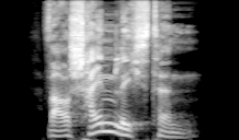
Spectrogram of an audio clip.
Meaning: 1. superlative degree of wahrscheinlich 2. inflection of wahrscheinlich: strong genitive masculine/neuter singular superlative degree
- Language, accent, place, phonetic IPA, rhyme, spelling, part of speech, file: German, Germany, Berlin, [vaːɐ̯ˈʃaɪ̯nlɪçstn̩], -aɪ̯nlɪçstn̩, wahrscheinlichsten, adjective, De-wahrscheinlichsten.ogg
